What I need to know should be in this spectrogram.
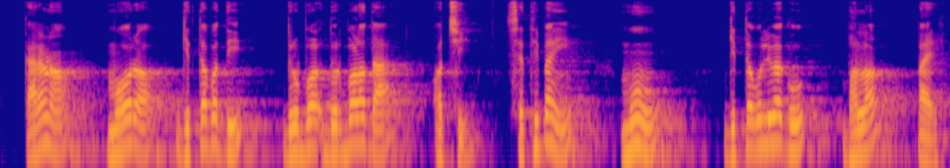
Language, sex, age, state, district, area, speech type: Odia, male, 30-45, Odisha, Nayagarh, rural, spontaneous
